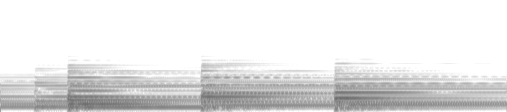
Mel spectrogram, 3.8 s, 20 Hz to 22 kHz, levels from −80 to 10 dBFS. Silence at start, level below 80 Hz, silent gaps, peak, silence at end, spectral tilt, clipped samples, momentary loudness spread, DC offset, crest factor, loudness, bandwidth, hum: 0 s; -68 dBFS; none; -20 dBFS; 0 s; -9.5 dB/octave; under 0.1%; 10 LU; under 0.1%; 16 dB; -36 LUFS; 4 kHz; none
